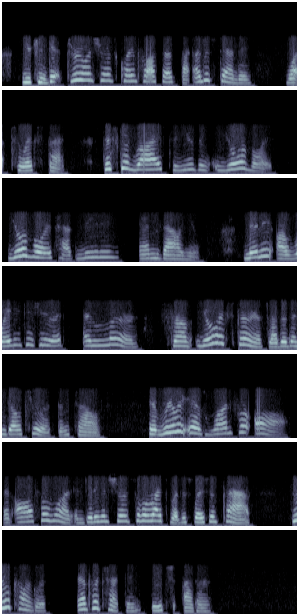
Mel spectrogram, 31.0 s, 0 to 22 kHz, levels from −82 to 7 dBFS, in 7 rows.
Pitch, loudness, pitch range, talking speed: 230 Hz, -25 LUFS, 195-260 Hz, 125 wpm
